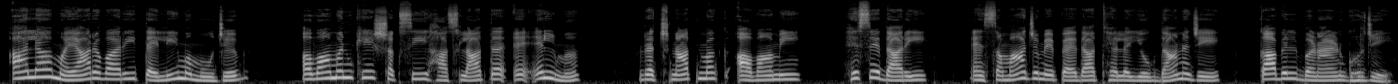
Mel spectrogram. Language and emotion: Sindhi, neutral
